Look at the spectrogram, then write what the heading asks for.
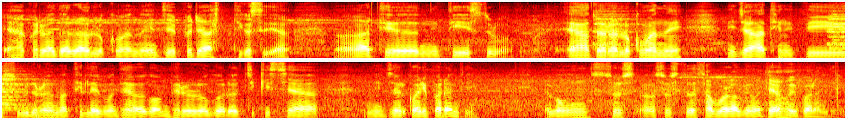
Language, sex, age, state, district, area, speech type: Odia, male, 18-30, Odisha, Ganjam, urban, spontaneous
